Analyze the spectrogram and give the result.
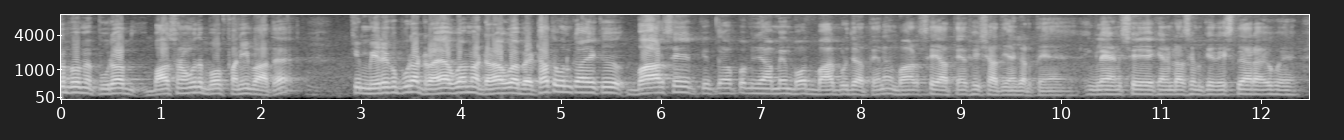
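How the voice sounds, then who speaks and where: A man's voice: medium pitch, brisk, slight background noise. A young man telling a long story in a casual chat, acting out the voices of the people in it. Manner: animated, acts out voices in quotes. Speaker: guest musician.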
